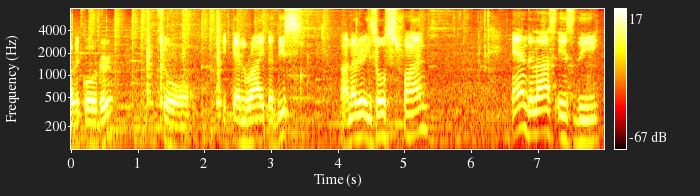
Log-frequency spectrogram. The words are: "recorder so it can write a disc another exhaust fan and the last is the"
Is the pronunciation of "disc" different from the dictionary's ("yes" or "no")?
yes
